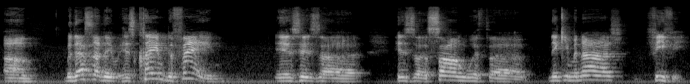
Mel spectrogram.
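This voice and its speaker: A man co-hosting a casual panel podcast, talking in a relaxed, slangy way and laughing often. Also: on the high side, measured pace. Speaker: podcast co-host.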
